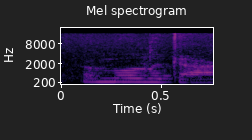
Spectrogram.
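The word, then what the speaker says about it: Romola Garai: Romola Gare, I think.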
